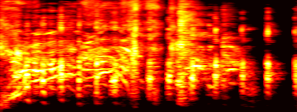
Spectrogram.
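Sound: cough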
